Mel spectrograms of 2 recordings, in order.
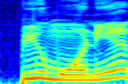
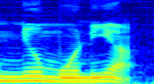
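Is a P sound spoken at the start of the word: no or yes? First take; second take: yes; no. First: The word begins with a P sound. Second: The word begins with an N sound. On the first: The speaker calls it wrong. "इसलिए हम लोग प्यूमोनिया नहीं कहते इसको" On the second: The speaker calls it right. "इसे हम लोग कहते हैं न्यूमोनिया"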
